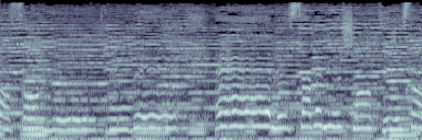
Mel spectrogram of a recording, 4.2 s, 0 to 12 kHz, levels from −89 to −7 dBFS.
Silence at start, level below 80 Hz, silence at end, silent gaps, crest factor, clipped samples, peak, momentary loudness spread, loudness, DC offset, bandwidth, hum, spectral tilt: 0 s; -36 dBFS; 0 s; none; 14 dB; under 0.1%; -6 dBFS; 4 LU; -20 LUFS; under 0.1%; 11.5 kHz; none; -3 dB/octave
